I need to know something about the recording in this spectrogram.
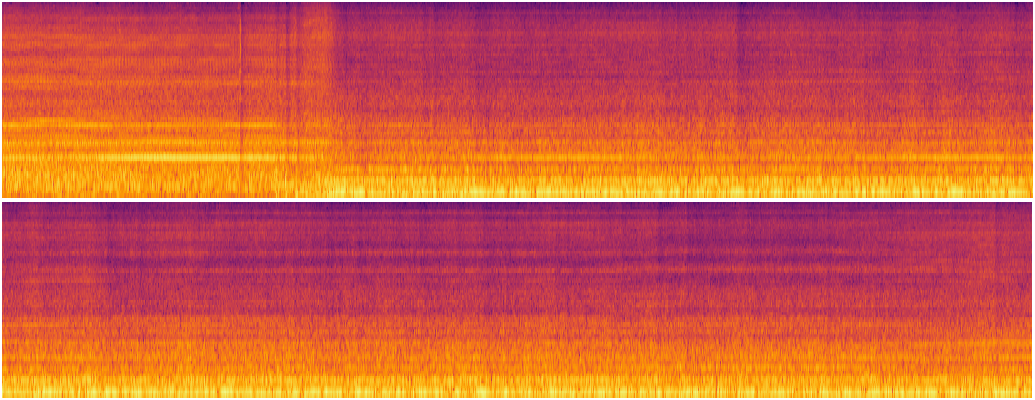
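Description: Gas furnace starting up: a steady motor whine while the igniter glows, then about four and a half seconds in the gas lights and the burners settle into a steady low roar alongside the fan.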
